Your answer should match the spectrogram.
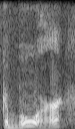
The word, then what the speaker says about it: Gabor: That word is pronounced Gabor. That's okay, that's right. It's a Hungarian pronunciation.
